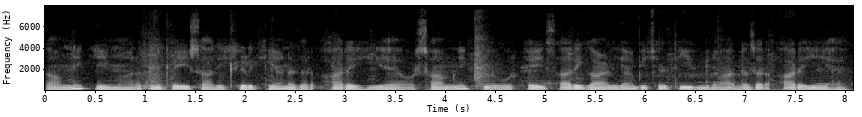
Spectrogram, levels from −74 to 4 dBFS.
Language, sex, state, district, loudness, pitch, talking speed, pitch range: Hindi, male, Jharkhand, Ranchi, -16 LUFS, 130 Hz, 190 wpm, 125-140 Hz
